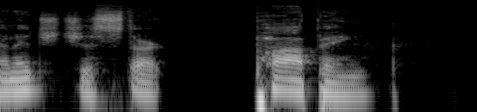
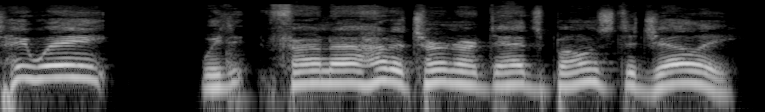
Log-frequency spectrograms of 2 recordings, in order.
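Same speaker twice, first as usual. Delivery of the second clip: put-on high, excited small-girl voice calling out; 8 semitones higher, 4 dB louder than usual. Describing the scene to the group, voicing one of two girls: little girl shouting. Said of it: "One of them shouts".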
